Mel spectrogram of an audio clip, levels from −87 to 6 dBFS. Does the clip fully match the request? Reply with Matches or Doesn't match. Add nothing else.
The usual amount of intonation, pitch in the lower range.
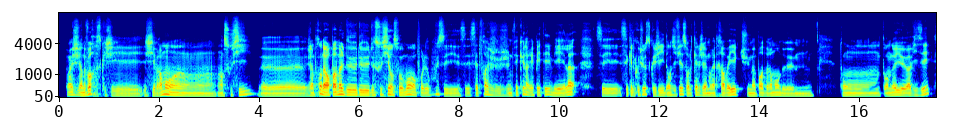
Matches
